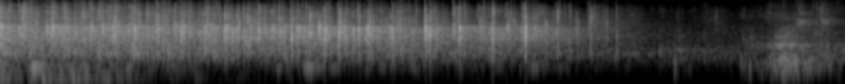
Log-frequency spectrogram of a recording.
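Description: Conference audience applauding at the end of a speech, the clapping thinning out and dying away about six seconds in.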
